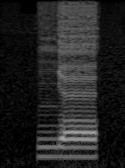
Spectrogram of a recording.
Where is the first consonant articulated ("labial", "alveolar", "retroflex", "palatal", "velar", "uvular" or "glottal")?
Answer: palatal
